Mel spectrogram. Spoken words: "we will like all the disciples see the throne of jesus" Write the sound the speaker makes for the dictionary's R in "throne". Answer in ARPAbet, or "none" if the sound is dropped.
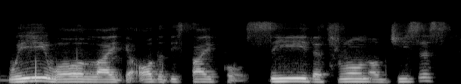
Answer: R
